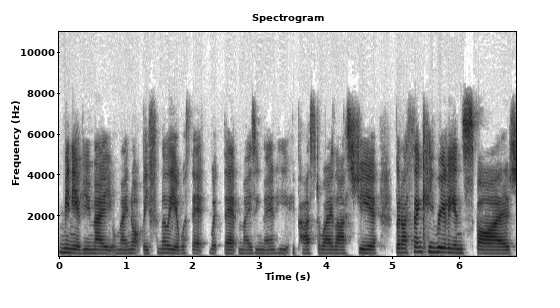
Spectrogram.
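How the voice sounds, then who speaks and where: With a New Zealand accent, a woman talks fairly quickly in a fairly low, flat, monotone voice. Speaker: neuroscientist and science communicator. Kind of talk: interview storytelling. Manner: halting, with repetitions.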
